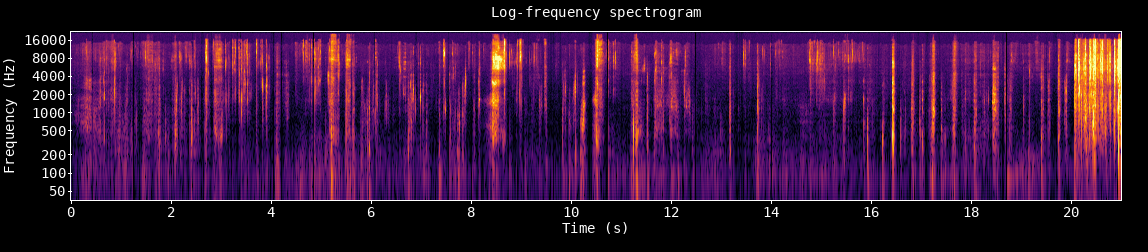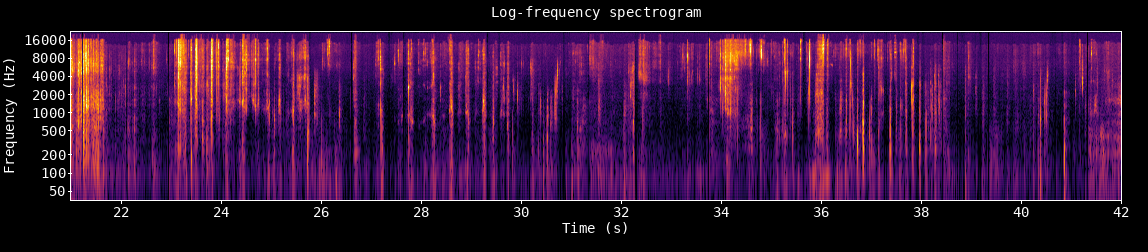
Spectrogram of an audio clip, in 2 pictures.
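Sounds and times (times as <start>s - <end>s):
wet chewing: 19.4s - 21.7s.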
